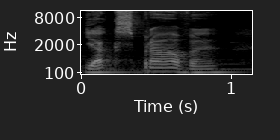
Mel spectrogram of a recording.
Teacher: Висхідна інтонація як справи - це щира зацікавленість.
